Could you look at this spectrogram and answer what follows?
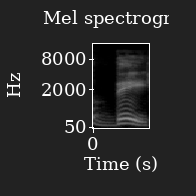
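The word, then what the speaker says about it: they: My dear students, আমি যদি তোমাকে বলি তুমি এটাকে কি বলে, তুমি যদি বলো দে, তাহলে তোমার পয়েন্ট জিরো হবে।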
